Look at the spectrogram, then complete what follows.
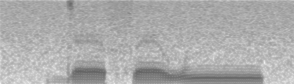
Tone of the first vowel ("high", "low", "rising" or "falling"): low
